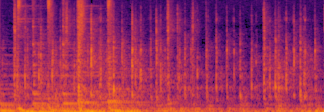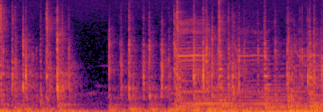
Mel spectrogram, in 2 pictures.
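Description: Computer keyboard being typed on in quick runs of keystrokes, with a short break about four seconds in, over steady background music.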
